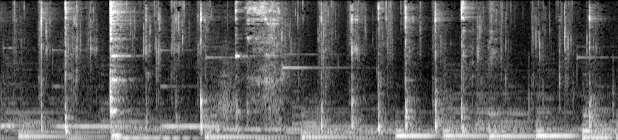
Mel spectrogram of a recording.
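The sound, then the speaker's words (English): Light clinking of a utensil against a bowl as canned tuna is mixed with lemon juice and pepper: many short, bright clinks come at an uneven rhythm, with steady tonal sounds underneath. “I'm gonna squeeze in a tiny bit more lemon. And you know what? While we're at it, I'm gonna add a little bit of pepper too. Why not? I'm gonna give this another mix.”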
